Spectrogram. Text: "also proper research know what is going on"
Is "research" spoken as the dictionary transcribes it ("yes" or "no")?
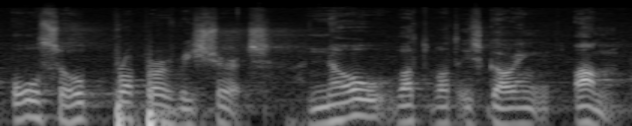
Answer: yes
